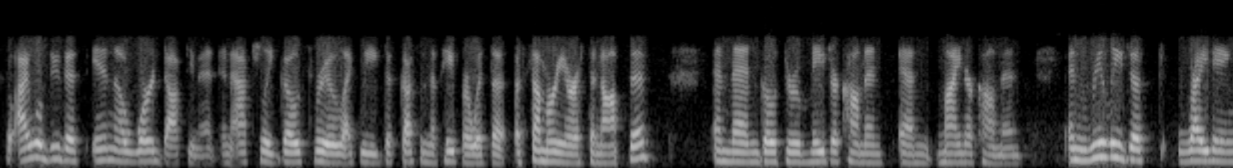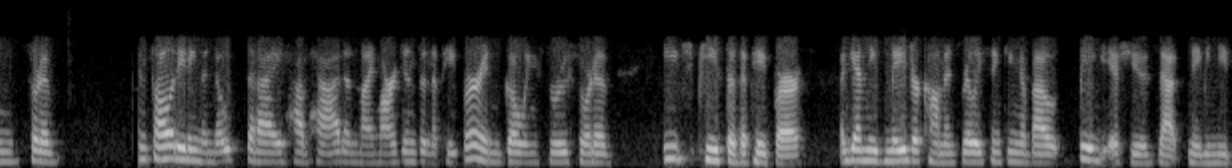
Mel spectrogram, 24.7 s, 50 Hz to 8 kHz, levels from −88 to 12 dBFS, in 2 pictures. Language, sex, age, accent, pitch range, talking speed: English, female, 30-49, American, 155-190 Hz, 185 wpm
